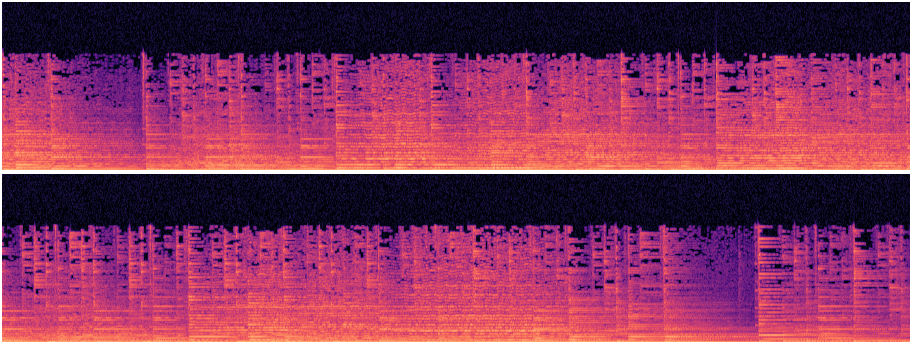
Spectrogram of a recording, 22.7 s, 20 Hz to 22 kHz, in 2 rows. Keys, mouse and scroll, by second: 0.1 ctrl+s, 0.7-1.2 scroll down 2, 1.2 middle click, 1.7-2.4 scroll up 5, 2.7 right click, 3.7 shift+right click, 4.4 j, 5.2 right click, 5.9 shift+right click, 6.8 j, 7.6 right click, 8.5 shift+right click, 9.3 j, 9.9 right click, 10.6 shift+right click, 11.3 j, 12.2 right click, 12.9 right click, 13.6 j, 14.2 right click, 14.9 shift+right click, 15.5 j, 16.3 right click, 17.0 shift+right click, 17.7 j, 18.7 right click, 20.0 shift+right click, 20.9 j, 21.8 right click.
